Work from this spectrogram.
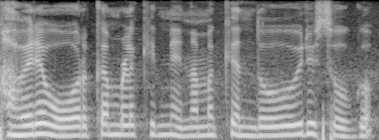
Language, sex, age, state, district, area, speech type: Malayalam, female, 45-60, Kerala, Kasaragod, rural, spontaneous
